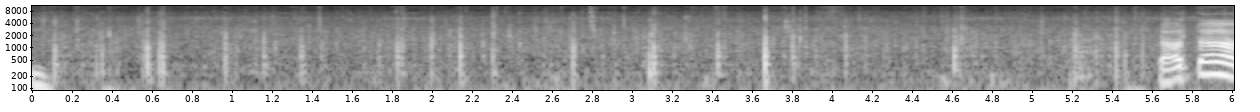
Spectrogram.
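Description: Scattered sharp clicks and wet smacks of people chewing and eating fried goat brain by hand, several a second over a low background hiss, with a voice starting near the end.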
